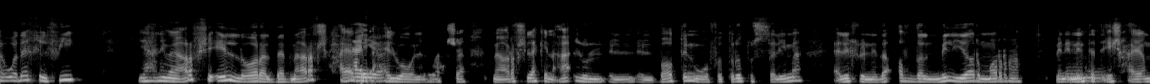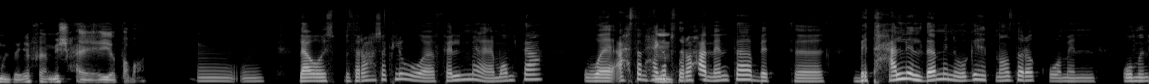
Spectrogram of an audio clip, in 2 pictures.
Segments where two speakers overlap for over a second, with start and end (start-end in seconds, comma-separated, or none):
none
